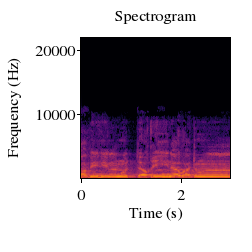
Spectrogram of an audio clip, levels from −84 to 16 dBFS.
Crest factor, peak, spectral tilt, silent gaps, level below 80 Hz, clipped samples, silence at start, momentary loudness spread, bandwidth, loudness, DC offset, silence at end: 10 dB; -4 dBFS; -6.5 dB/octave; none; -46 dBFS; under 0.1%; 0 s; 4 LU; 9.2 kHz; -16 LUFS; under 0.1%; 0 s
